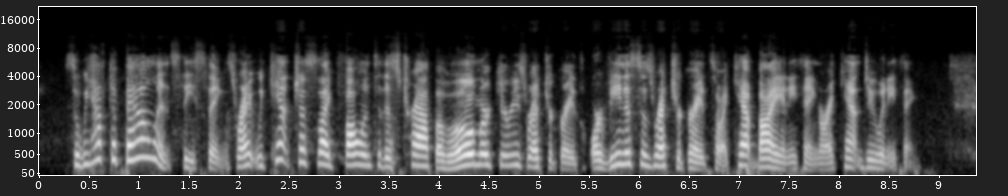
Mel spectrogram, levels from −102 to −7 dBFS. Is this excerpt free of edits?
no; 1 cut; at 5.4 s

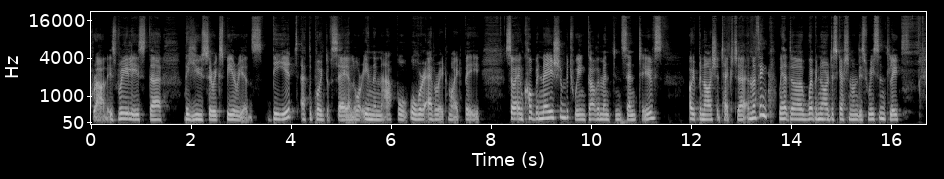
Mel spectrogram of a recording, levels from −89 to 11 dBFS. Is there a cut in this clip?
yes; 1 cut; at 3.5 s

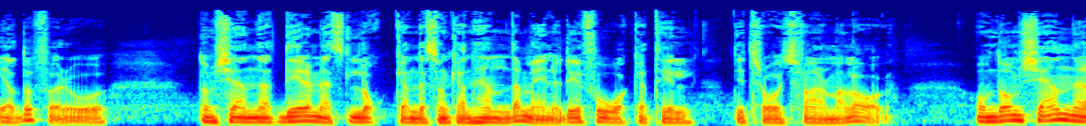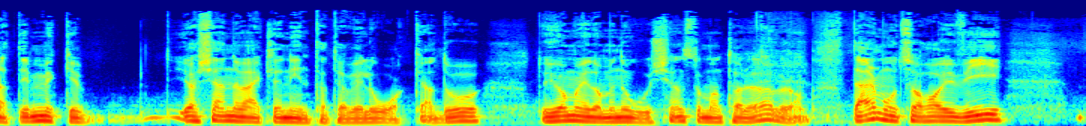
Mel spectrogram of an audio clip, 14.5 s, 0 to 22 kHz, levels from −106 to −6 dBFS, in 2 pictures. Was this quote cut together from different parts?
no; 0 cuts

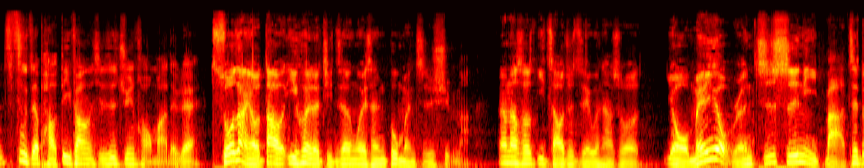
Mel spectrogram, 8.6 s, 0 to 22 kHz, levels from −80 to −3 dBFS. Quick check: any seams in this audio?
yes; 1 cut; at 2.0 s

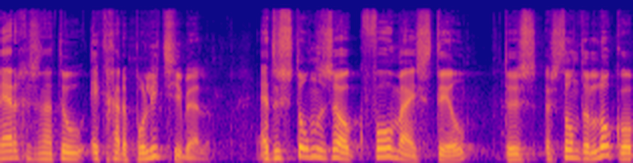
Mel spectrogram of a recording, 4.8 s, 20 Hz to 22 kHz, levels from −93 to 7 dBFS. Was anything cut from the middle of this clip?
yes; 1 cut; at 3.7 s

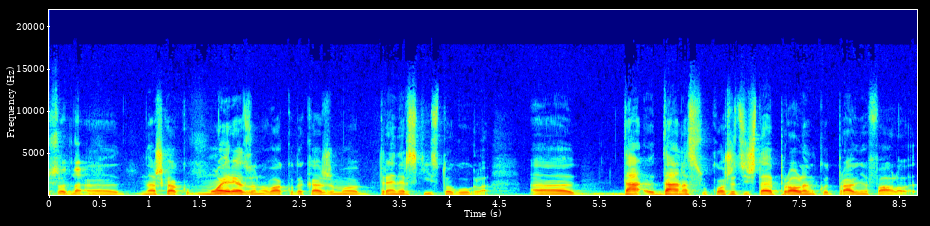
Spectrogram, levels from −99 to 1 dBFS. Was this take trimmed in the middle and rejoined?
no; 0 cuts

